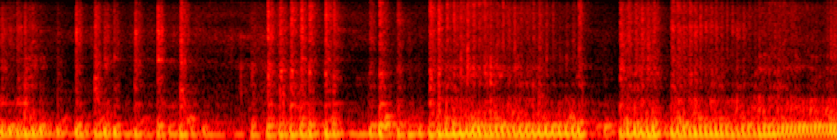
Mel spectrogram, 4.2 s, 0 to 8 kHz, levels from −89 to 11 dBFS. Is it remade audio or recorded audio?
remade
